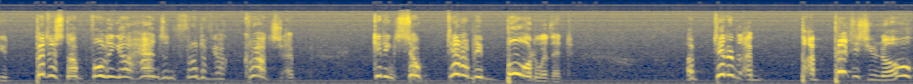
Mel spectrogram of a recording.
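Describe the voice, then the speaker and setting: In a put-on character voice pitched extremely high, the speaker goes at a moderate pace with long, frequent pauses over clear background noise. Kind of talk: comic overdub parody. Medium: fan dub. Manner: whiny, complaining, self-mocking.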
